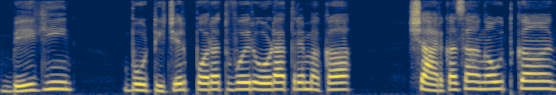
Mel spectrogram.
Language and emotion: Goan Konkani, fearful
